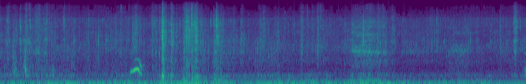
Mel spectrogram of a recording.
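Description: Bicycle ride over a dirt forest trail: a steady low rumble of wind and tyres, with clicks and rattles as the bike goes over bumps and one brief squeak under two seconds in.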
